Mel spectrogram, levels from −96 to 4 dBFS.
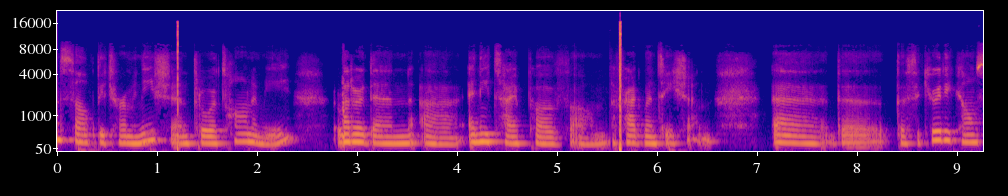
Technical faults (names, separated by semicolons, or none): uninitialised buffer; broken MP3 bit reservoir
